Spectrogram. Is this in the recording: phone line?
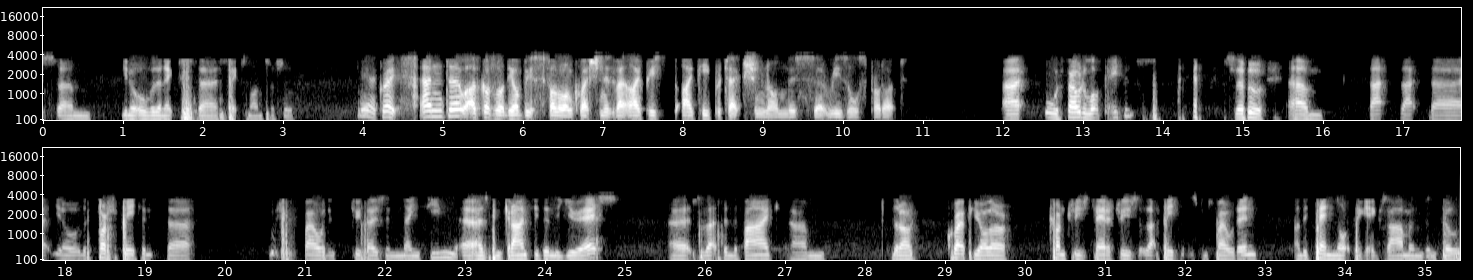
yes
